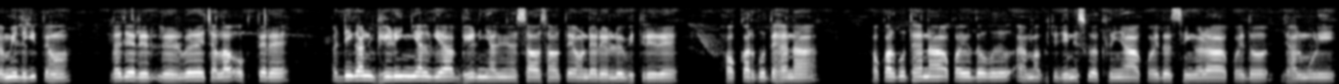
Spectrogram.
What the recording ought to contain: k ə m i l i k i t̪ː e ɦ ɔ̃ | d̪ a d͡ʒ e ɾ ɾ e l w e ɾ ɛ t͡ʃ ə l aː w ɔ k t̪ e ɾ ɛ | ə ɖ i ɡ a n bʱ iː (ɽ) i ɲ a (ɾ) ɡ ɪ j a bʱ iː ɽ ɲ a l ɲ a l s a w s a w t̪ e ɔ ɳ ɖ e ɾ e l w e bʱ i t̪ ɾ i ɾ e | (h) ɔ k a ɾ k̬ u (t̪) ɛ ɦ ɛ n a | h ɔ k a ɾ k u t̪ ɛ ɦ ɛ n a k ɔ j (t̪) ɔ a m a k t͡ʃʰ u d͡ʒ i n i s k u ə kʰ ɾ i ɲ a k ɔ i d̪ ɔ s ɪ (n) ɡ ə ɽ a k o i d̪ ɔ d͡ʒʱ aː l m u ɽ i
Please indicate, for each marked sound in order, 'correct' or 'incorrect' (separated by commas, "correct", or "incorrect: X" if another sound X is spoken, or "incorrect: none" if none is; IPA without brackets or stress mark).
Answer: correct, incorrect: l, correct, correct, incorrect: d̪, incorrect: ŋ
